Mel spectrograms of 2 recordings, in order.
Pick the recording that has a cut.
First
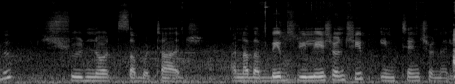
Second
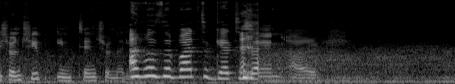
second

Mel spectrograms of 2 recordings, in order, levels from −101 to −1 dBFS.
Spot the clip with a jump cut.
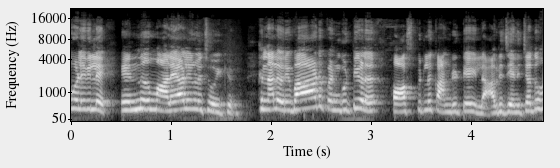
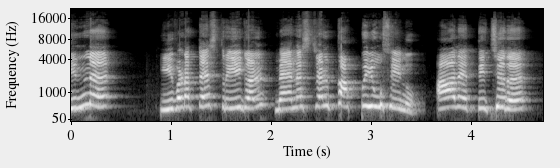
second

